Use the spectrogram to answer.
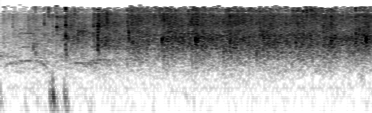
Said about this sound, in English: They clap for that.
